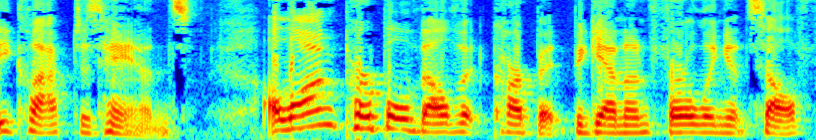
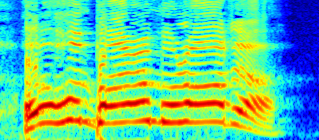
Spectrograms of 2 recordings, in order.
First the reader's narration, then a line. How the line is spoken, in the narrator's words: Neville shouted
